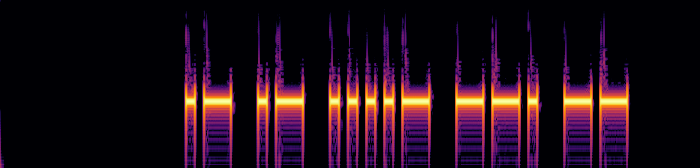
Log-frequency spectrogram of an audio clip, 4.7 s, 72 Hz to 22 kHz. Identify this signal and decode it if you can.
Morse code, heard as a keyed tone, about 20 wpm, 700 Hz. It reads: AA4GM
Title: USA Call Signs - 3x Character Spacing - 20wpm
